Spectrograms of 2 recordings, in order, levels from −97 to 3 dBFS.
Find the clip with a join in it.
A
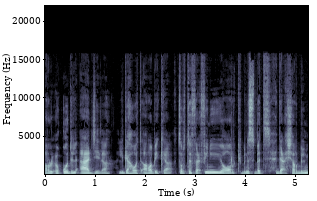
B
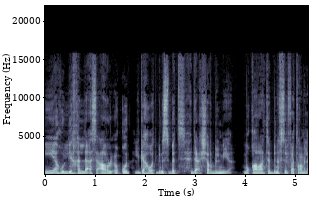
B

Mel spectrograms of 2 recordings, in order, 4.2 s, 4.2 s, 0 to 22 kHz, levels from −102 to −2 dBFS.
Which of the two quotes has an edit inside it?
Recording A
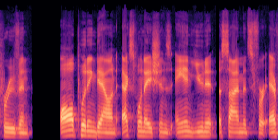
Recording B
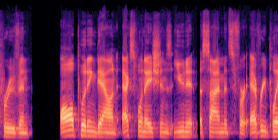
B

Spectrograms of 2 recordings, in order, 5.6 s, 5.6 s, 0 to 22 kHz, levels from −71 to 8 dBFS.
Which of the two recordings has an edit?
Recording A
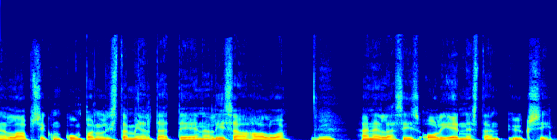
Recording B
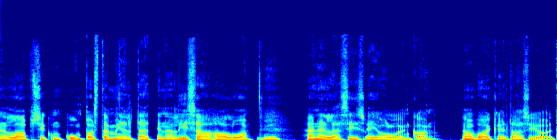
B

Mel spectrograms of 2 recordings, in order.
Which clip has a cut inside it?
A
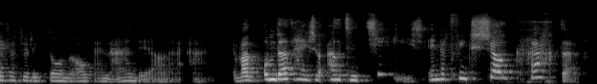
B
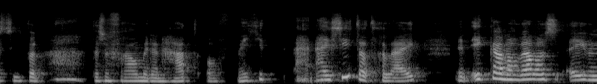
A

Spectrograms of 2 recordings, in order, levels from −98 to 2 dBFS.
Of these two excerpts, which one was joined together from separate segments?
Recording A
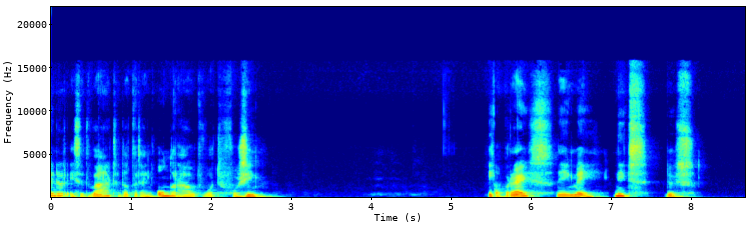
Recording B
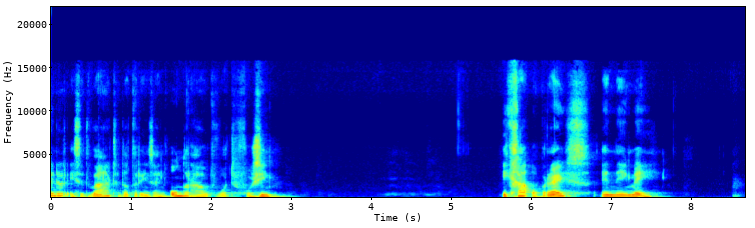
A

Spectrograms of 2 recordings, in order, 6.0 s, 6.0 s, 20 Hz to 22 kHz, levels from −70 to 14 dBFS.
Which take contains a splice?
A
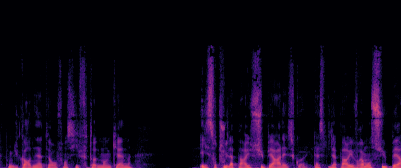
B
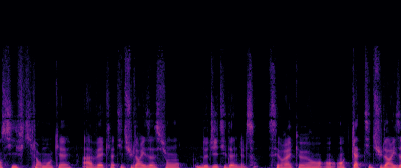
B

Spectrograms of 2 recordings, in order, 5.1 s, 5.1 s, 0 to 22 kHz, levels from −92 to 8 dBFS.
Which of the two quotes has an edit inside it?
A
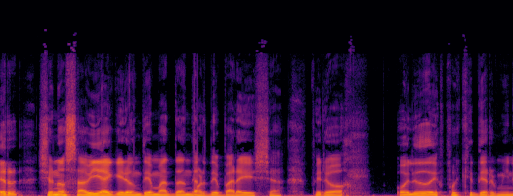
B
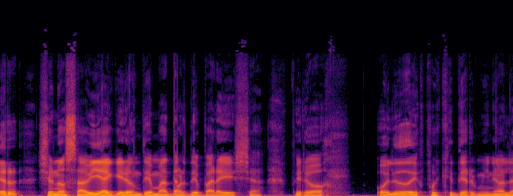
B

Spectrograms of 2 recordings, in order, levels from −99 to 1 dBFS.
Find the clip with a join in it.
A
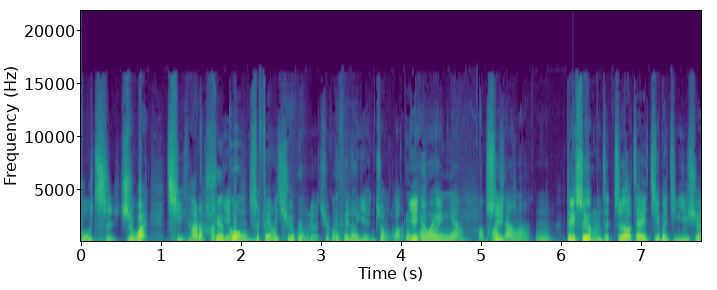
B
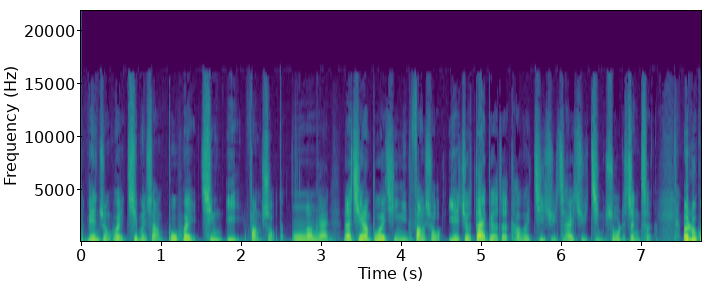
B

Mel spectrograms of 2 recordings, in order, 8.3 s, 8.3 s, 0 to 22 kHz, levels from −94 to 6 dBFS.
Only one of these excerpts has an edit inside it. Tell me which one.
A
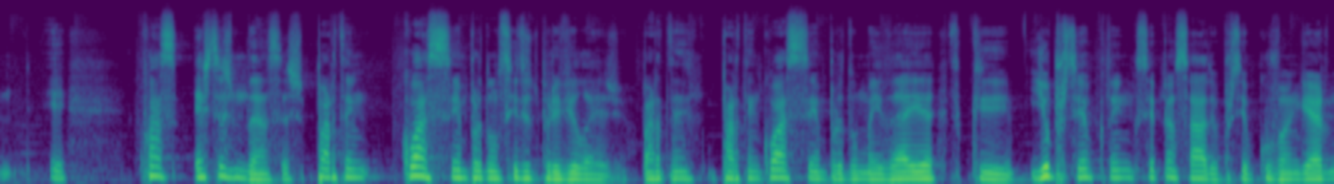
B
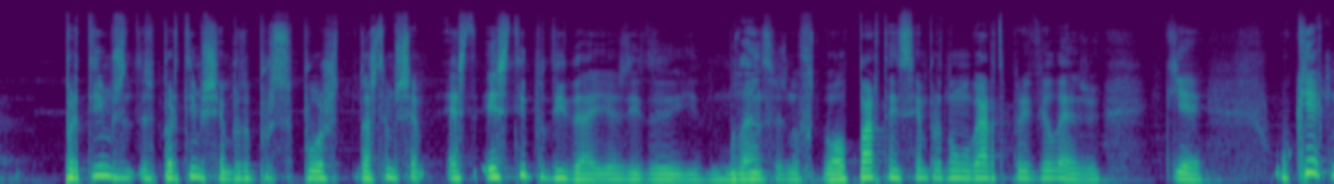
A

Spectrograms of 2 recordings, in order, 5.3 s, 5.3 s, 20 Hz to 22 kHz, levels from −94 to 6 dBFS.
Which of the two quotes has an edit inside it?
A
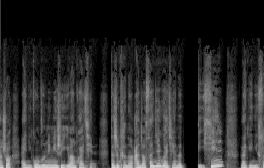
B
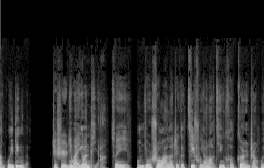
B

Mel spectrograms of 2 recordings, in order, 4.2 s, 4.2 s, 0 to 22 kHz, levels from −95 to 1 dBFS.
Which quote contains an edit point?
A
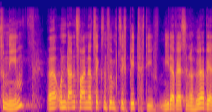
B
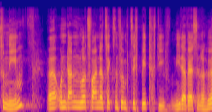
A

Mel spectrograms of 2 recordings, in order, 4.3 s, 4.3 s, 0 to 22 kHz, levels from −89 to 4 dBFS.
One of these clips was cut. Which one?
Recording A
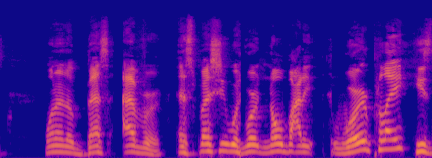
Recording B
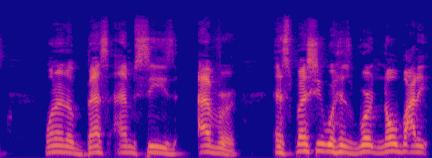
A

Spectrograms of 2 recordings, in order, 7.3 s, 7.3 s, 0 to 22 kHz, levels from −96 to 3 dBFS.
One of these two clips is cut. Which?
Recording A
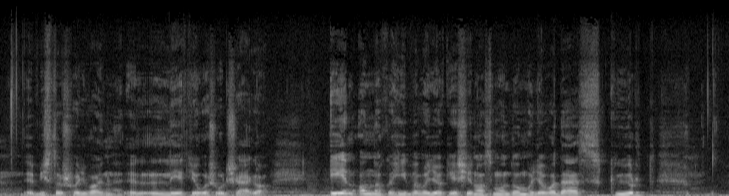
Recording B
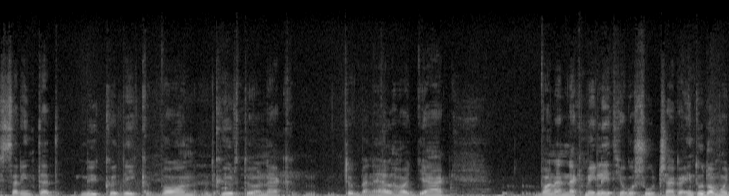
B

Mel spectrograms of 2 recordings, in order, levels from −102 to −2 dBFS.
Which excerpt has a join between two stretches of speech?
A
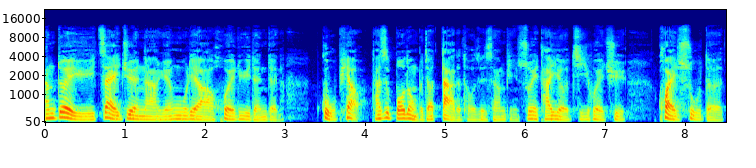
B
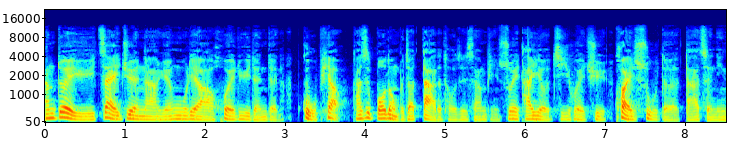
B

